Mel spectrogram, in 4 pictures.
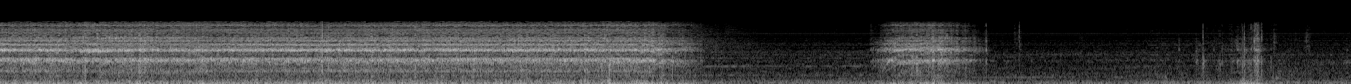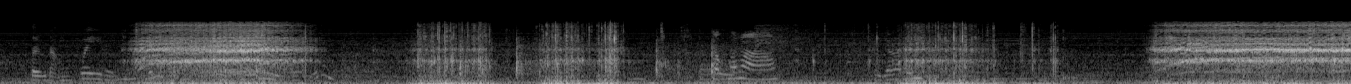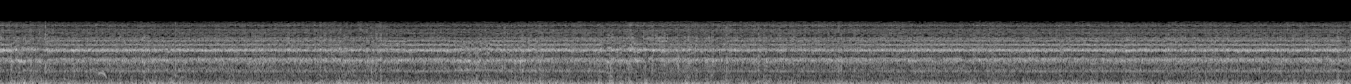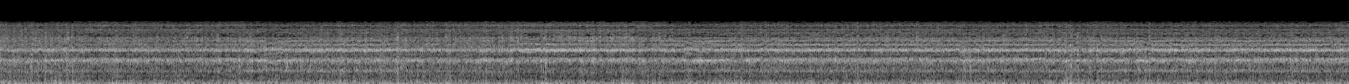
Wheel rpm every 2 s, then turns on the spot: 160, 160, 160, 60, 30, 0, 10, 60, 30, 20, 0, 20, 50, 160, 160, 160, 160, 160, 160, 160, 160, 160, 160, 160, 160, 160, 160.
16-20 22-24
